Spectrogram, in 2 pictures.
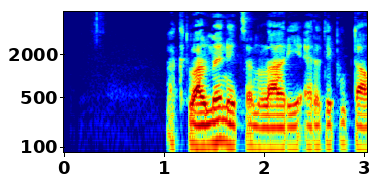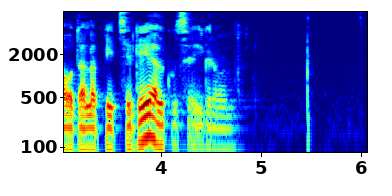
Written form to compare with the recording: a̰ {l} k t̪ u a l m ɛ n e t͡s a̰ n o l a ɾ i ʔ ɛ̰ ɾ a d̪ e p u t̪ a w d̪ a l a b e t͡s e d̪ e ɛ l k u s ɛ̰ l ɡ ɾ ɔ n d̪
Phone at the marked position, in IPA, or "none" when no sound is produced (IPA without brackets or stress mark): none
